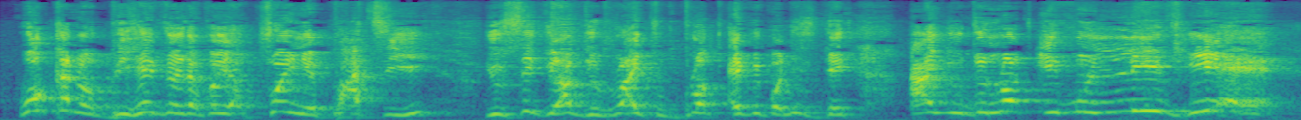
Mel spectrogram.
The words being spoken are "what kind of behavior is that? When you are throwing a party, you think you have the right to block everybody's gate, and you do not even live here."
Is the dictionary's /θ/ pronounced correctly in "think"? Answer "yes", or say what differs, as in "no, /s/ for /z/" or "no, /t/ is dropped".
no, /s/ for /θ/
